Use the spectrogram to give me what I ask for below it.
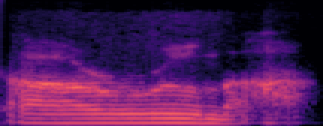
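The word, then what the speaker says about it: ἄρωμα: So I would say that's probably aruma. Yes. A aroma. Mhm. Which we we would pronounce aroma, but they would say aroma.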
